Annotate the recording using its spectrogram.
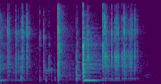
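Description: Hard plastic scoring tokens clacking against a clear acrylic box as they are handled, with two loud clacks, the second about a second in, each followed by a brief ringing tone, and lighter ticks between.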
